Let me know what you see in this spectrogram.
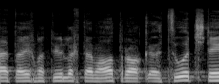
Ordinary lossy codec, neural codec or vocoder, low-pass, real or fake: none; codec, 44.1 kHz, 7.8 kbps, Pupu-Codec; 14.4 kHz; fake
